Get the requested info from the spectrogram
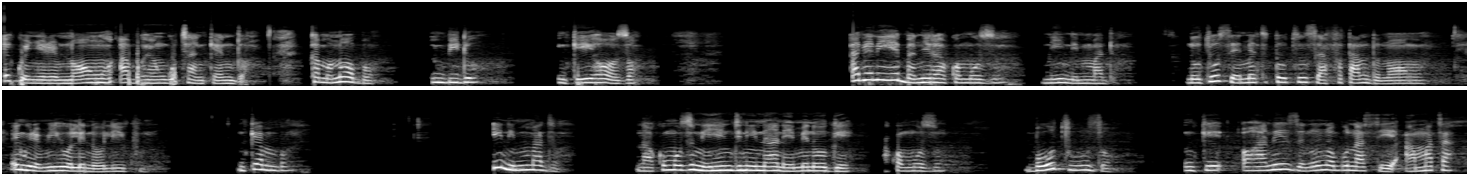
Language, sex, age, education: Igbo, female, 15-29, tertiary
